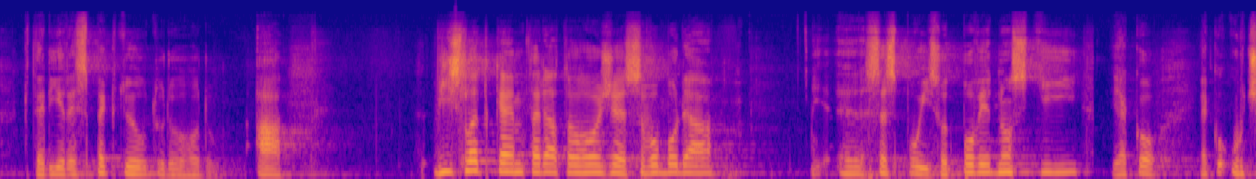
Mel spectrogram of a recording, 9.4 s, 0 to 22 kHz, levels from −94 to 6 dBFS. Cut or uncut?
cut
